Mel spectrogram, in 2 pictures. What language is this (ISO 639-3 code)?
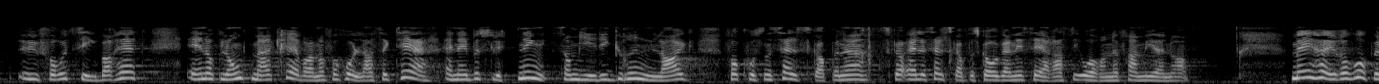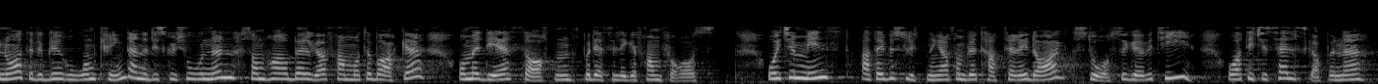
nob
